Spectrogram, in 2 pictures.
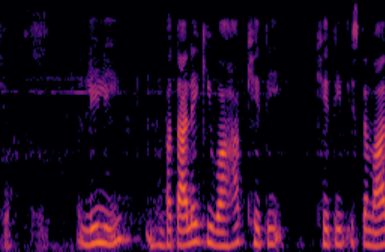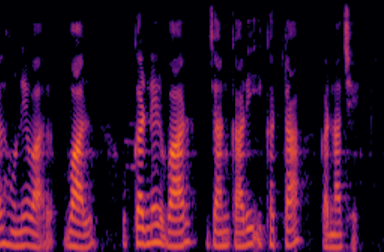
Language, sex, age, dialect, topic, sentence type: Magahi, female, 18-24, Northeastern/Surjapuri, agriculture, statement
